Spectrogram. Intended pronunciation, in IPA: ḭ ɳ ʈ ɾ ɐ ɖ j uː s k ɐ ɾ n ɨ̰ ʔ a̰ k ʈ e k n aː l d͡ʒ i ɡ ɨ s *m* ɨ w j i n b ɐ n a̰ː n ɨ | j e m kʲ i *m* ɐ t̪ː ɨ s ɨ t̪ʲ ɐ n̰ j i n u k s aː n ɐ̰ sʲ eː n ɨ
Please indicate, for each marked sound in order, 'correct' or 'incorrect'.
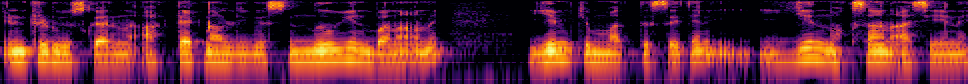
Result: incorrect, correct

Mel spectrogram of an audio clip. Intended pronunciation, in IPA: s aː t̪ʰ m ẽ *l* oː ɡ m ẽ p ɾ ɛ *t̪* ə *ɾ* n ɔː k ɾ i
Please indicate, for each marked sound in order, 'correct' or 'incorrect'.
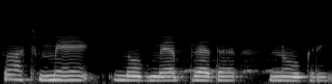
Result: correct, incorrect, correct

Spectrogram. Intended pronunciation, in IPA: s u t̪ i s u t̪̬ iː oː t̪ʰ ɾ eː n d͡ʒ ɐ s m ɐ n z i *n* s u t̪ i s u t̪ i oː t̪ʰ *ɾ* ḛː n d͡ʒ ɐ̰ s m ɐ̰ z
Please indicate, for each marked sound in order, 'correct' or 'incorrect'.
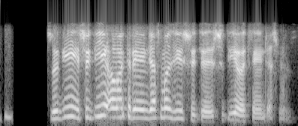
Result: incorrect, correct

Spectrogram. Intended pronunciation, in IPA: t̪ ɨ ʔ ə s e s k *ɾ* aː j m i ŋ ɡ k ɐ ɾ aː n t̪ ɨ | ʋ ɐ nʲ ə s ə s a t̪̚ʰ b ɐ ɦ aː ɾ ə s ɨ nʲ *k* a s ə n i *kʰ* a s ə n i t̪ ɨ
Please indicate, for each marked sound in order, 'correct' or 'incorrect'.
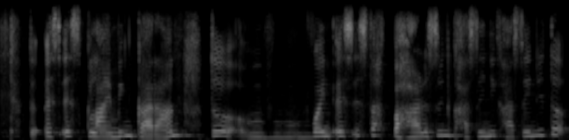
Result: incorrect, incorrect, correct

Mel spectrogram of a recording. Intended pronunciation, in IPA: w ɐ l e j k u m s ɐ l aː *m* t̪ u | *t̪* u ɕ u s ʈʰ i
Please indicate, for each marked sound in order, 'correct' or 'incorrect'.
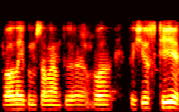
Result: correct, correct

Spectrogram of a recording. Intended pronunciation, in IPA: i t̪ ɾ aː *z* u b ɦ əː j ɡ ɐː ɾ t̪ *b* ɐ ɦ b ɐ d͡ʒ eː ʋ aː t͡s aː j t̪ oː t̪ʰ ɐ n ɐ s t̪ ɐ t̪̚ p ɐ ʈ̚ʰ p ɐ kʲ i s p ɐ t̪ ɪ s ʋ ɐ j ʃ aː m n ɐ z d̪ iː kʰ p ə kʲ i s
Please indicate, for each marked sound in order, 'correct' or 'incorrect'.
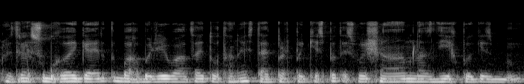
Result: incorrect, correct

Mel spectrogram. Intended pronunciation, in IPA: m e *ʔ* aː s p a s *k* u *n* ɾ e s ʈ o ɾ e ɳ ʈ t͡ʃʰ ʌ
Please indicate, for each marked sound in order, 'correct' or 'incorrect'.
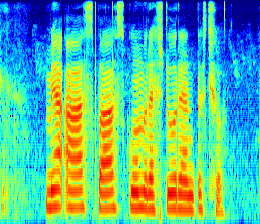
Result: correct, correct, incorrect

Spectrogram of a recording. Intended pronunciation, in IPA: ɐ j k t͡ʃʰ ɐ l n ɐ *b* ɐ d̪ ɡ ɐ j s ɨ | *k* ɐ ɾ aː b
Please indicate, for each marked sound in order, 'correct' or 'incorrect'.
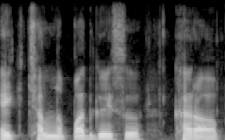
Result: incorrect, incorrect

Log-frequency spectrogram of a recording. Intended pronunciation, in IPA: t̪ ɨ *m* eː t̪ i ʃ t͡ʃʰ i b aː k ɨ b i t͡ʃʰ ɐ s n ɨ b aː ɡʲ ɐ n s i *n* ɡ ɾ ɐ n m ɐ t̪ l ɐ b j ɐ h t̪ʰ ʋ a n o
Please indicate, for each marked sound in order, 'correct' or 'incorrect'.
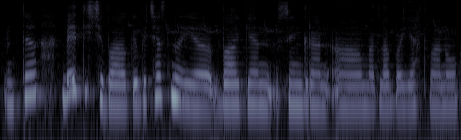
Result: incorrect, incorrect

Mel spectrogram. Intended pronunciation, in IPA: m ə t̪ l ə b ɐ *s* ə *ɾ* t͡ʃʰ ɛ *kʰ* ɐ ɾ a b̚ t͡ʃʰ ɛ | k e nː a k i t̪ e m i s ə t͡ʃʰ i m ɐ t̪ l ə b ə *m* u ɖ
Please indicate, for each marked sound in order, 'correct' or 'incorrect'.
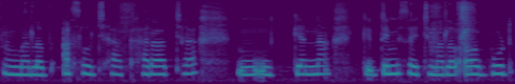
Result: correct, incorrect, correct, incorrect

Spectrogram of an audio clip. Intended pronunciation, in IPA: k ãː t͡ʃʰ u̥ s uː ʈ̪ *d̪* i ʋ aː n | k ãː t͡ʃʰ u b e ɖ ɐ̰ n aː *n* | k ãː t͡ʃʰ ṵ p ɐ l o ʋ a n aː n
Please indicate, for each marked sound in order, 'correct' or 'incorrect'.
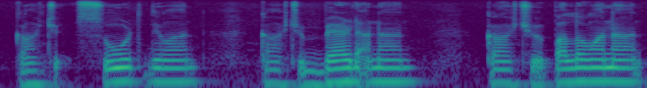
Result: correct, correct

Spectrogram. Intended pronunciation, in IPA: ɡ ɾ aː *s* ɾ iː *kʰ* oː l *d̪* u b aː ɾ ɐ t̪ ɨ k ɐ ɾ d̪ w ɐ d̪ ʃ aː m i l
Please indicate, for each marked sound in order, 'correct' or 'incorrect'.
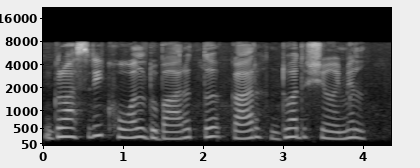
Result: correct, correct, correct

